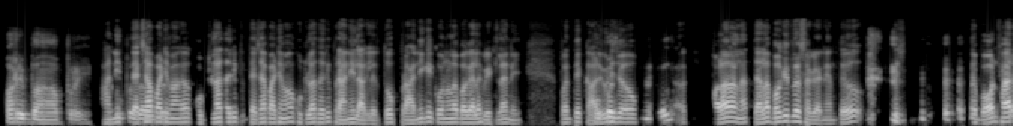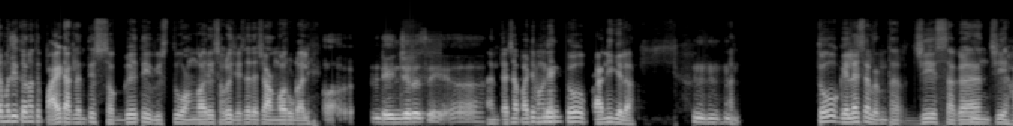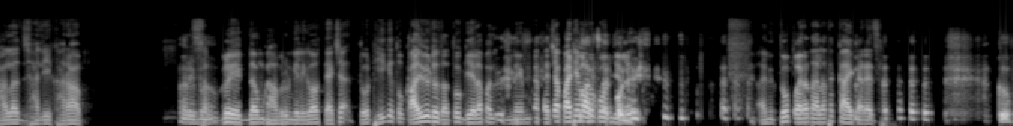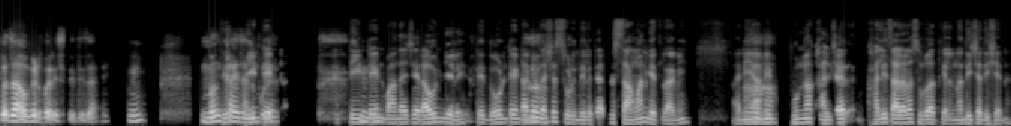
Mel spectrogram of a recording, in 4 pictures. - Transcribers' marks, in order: static; tapping; unintelligible speech; laugh; other background noise; in English: "बोनफायरमध्ये"; laugh; laughing while speaking: "गेला?"; laugh
- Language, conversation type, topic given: Marathi, podcast, तुमच्या पहिल्या कॅम्पिंगच्या रात्रीची आठवण काय आहे?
